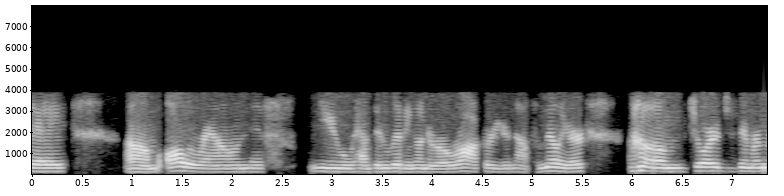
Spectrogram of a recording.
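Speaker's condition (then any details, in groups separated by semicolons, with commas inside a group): No condition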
